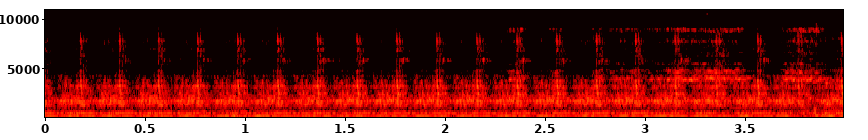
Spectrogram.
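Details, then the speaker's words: Ford Model A 6-volt generator bench-tested as a motor, oiled, with light drag applied: steady hum with even brush ticking, no stalling under load. Normal generator running under load. "I like to put a little drag on it just to see uh underload you know when the motor is underload sometimes it'll stall but sounds pretty good"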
